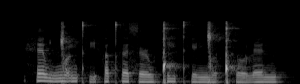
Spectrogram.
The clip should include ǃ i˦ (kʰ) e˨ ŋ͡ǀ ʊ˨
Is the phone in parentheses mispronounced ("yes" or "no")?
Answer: yes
